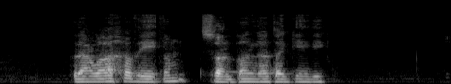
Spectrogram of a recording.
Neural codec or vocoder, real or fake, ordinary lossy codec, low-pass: codec, 24 kHz, 0.9 kbps, WavTokenizer, medium music audio release; fake; AAC, 32 kbps; 10.8 kHz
